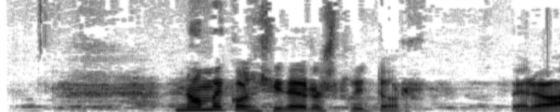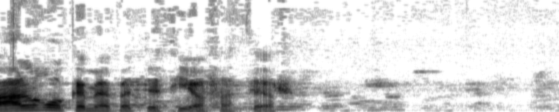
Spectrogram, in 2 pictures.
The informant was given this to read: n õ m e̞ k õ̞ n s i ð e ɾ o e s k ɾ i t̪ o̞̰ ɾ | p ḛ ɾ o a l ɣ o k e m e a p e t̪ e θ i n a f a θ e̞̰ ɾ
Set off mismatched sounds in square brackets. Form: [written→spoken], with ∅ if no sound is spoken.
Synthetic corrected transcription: n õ m e̞ k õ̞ n s i ð e ɾ o e s k ɾ i t̪ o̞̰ ɾ | p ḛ ɾ o a l ɣ o k e m e a p e t̪ e θ i [n→∅] a f a θ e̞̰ ɾ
